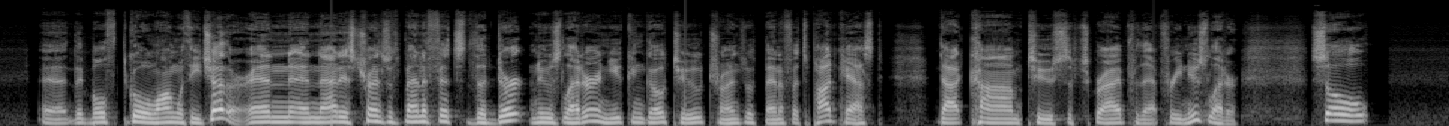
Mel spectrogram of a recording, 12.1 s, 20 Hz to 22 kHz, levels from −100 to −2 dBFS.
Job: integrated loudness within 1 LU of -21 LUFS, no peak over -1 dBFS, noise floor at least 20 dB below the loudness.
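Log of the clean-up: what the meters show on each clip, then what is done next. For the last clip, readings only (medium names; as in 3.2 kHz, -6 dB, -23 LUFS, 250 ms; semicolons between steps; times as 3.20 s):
dropouts 3; longest dropout 4.4 ms; loudness -30.5 LUFS; peak level -13.0 dBFS; loudness target -21.0 LUFS
-> interpolate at 2.76/5.71/9.61 s, 4.4 ms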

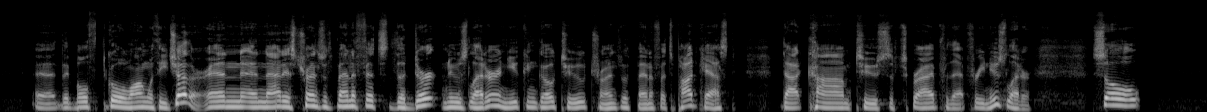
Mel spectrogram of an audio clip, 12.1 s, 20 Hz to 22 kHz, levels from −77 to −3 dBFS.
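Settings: dropouts 0; loudness -30.5 LUFS; peak level -13.0 dBFS; loudness target -21.0 LUFS
-> trim +9.5 dB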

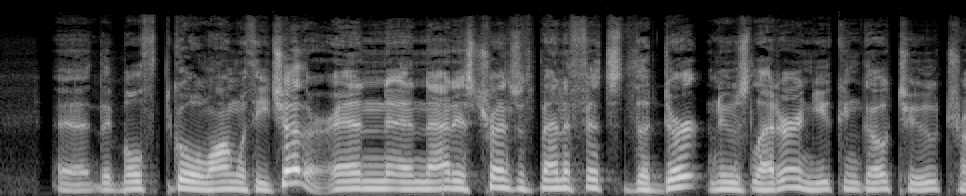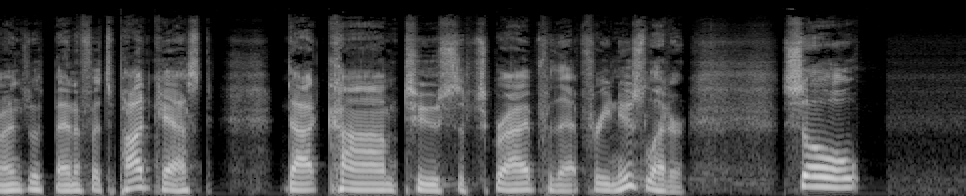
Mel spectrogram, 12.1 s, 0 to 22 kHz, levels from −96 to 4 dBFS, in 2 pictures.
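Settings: loudness -21.0 LUFS; peak level -3.5 dBFS; noise floor -68 dBFS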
